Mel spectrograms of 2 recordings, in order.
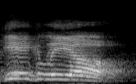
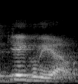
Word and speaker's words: Giglio: all of this is the pronunciation it is Giglio all right I have been a federal prosecutor I have been a local prosecutor I have been a criminal defense lawyer it is Giglio it is not jiggly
